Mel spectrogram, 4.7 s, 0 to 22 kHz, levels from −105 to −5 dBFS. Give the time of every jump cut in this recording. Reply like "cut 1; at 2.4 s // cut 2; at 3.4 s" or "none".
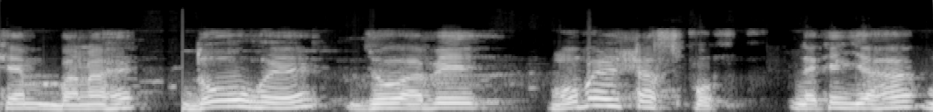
cut 1; at 1.7 s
